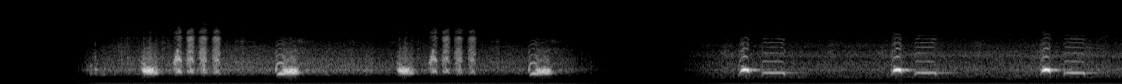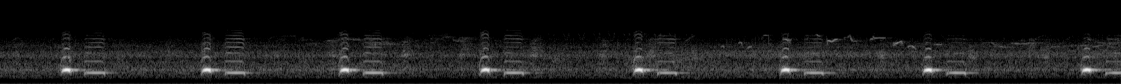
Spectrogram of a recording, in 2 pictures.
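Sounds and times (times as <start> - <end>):
common cuckoo calling its two-note cu-coo: 4.0 - 5.6, 7.3 - 8.1, 8.8 - 22.4.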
